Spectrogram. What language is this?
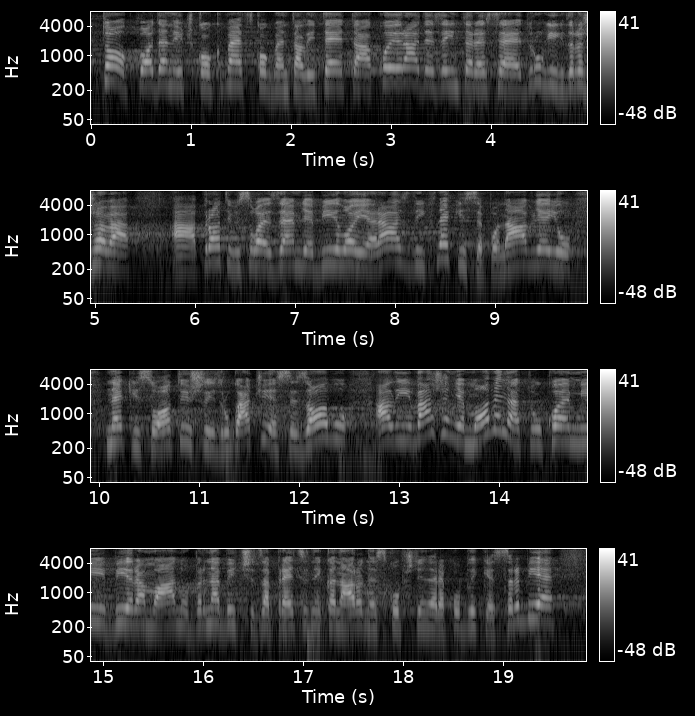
Serbian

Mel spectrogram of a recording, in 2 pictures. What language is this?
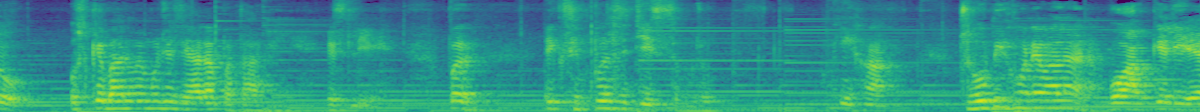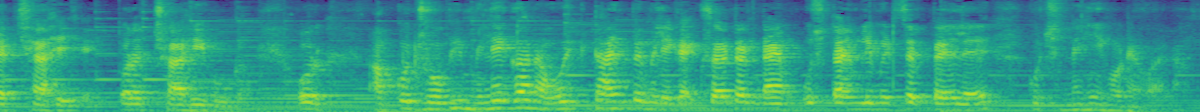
Hindi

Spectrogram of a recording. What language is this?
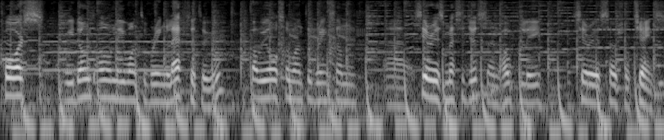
Bangla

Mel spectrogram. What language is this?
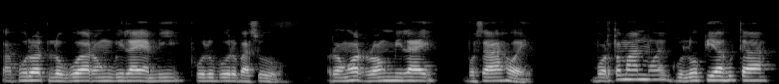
Assamese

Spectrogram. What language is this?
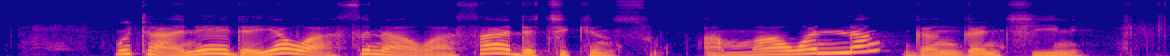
Hausa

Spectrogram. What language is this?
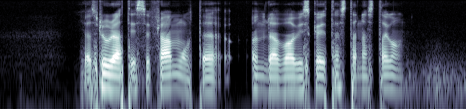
Swedish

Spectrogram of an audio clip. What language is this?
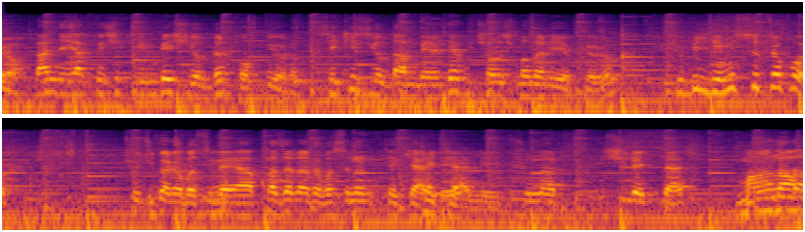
Turkish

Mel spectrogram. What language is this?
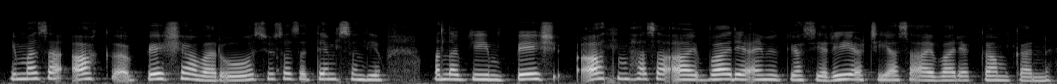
Kashmiri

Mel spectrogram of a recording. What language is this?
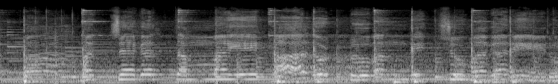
Malayalam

